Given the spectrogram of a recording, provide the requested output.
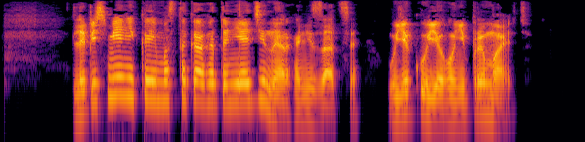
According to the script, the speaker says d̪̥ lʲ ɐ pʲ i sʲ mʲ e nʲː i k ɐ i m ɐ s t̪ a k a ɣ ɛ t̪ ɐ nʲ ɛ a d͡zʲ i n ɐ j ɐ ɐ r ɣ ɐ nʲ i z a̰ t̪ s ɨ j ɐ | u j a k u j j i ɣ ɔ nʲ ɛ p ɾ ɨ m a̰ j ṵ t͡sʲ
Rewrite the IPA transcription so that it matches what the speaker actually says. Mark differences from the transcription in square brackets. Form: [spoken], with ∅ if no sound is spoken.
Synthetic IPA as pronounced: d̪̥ lʲ ɐ pʲ i sʲ mʲ e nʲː i k ɐ i m ɐ s t̪ a k a ɣ ɛ t̪ ɐ nʲ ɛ a d͡zʲ i n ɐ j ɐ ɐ r ɣ ɐ nʲ i z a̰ t̪ s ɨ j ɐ | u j a k u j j [a] ɣ ɔ nʲ ɛ p ɾ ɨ m a̰ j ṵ t͡sʲ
